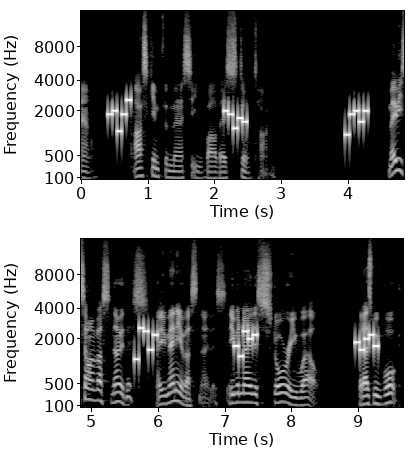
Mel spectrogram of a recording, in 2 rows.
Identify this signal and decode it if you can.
Five-tone selective call (ZVEI), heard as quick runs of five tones, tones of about 70 ms, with speech in English. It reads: 78277 87365 17858 22059 63089 75896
